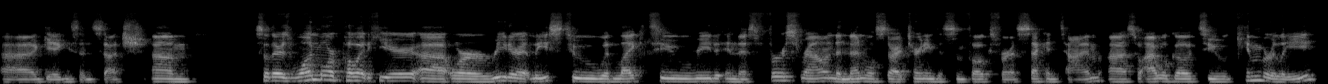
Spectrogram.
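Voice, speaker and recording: Halting, mid-pitched man hosting. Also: a bit bright. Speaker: open mic host. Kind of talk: casual event hosting.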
